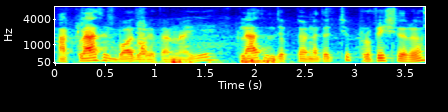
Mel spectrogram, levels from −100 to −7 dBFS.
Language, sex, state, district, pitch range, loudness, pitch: Telugu, male, Andhra Pradesh, Annamaya, 115-140 Hz, -24 LUFS, 115 Hz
